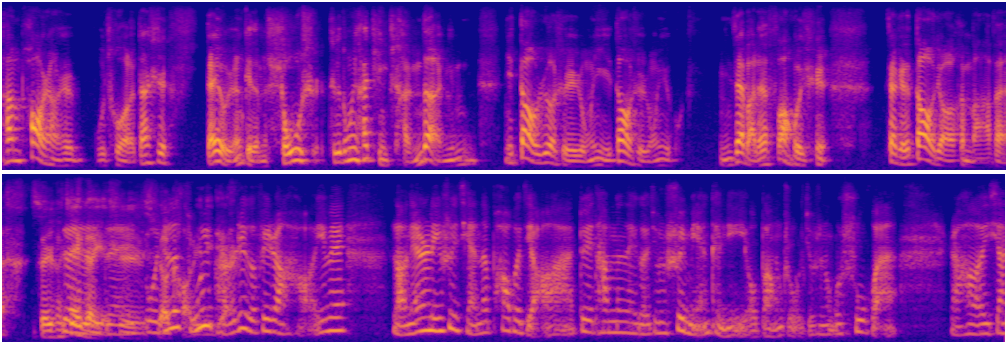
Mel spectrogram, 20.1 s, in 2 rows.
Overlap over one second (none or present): present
